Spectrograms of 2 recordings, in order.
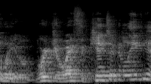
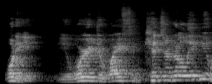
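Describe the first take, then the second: First: Very fast higher blurted repeat; blurting father. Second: Fast, higher, louder blurted dad; blurting father. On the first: Father repeating blunt question, even faster. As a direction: fire it off even quicker. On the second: Father blurting fear at worried son, fast high loud. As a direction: rattle it off tactlessly. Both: Retold or imitated. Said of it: "blurt things out like".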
